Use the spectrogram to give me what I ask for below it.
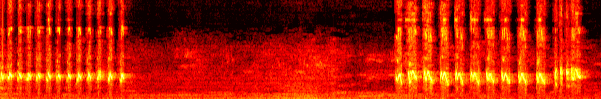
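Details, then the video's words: Female yellow-vented bulbul giving her mating call to a male: a long, fast chatter of sharp repeated notes, a pause with faint low background hum, then another lively burst of chattering. "Trucukan Betina Gacor Memanggil Pejantan"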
